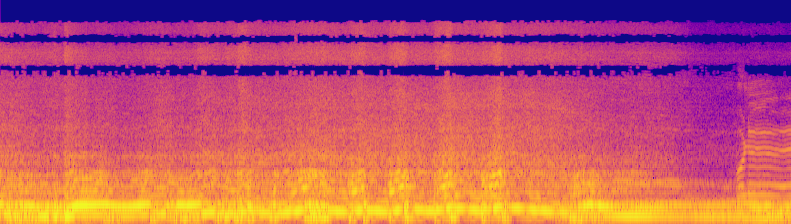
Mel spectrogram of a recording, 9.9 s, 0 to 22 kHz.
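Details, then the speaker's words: Turbo BMW 325i E36 on a Megasquirt map, oil cold, coolant at 43°, being revved: ragged revs with uneven stumbles and popping breaking up the climb; misfiring from a badly set fuel map caused by the owner's own changes. "chant est complètement mal réglé, hein. J'ai regardé la FR, c'est pour ça qu'il y a des gros ratés. C'est à cause de ce que j'ai fait ici."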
